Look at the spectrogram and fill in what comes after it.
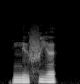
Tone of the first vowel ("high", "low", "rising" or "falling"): rising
